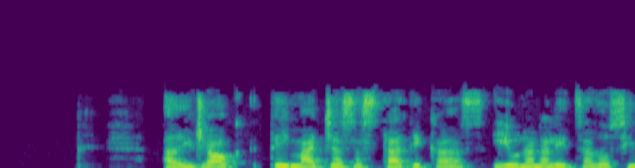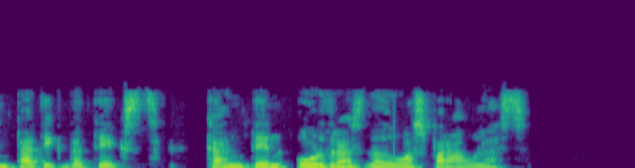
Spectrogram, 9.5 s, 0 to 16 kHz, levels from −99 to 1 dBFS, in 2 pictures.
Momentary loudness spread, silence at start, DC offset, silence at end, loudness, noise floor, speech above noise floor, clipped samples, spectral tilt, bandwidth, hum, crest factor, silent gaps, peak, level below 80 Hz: 9 LU; 1.25 s; under 0.1%; 0.85 s; -18 LUFS; under -90 dBFS; over 73 dB; under 0.1%; -5 dB/octave; 7.6 kHz; none; 16 dB; none; -2 dBFS; -56 dBFS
